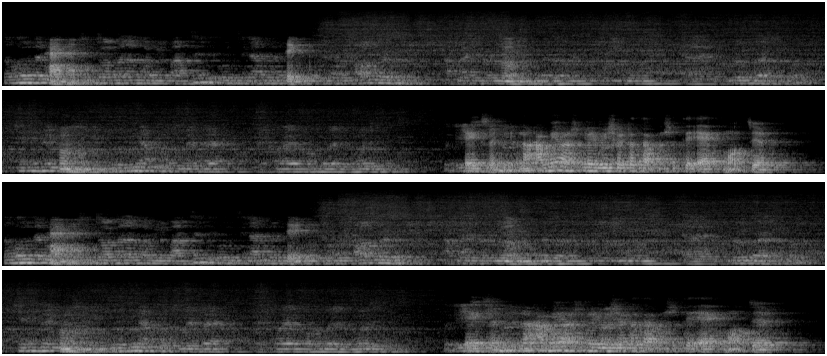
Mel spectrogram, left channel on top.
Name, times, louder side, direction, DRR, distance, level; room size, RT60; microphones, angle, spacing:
voice 1, 0.0-4.1 4.4-6.5 6.8-8.0 8.3-10.4 10.7-12.2 12.6-14.7, right 1 dB, 45° right, -9 dB, 0.5 m, -35 dB
Toilet flush, 1.9-12.9, equal, 5° right, 0.7 m, -46 dB
voice 2, 5.0-5.4 8.8-9.1 12.9-15.9, left 2 dB, 85° left, 1 dB, 0.4 m, -28 dB
3.0 x 2.1 x 2.9 m, 1.1 s
head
